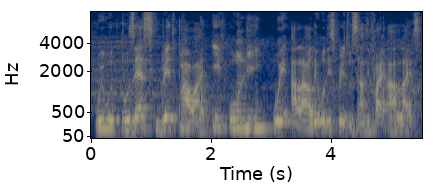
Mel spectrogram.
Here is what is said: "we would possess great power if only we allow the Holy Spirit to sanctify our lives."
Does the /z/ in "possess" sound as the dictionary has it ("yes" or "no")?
yes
